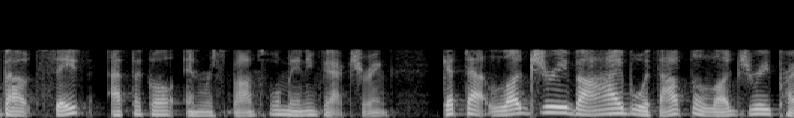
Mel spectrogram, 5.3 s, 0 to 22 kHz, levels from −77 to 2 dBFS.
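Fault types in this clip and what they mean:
No fault types can be heard in this clip.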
